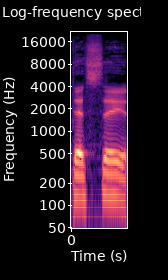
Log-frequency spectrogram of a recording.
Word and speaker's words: DS: The name DS, which is pronounced Déesse in French, which means goddess, is intended to remind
